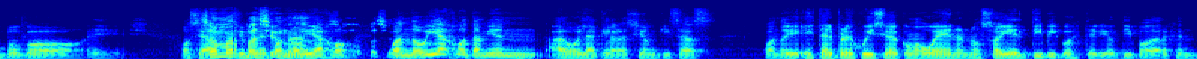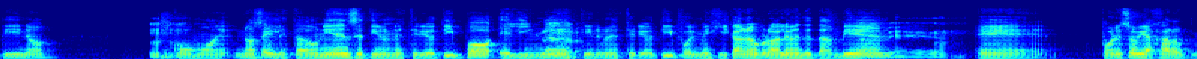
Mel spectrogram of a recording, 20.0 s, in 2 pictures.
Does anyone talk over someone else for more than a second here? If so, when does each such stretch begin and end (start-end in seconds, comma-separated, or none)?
1.6-3.7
